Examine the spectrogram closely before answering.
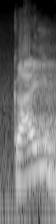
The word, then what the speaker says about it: chi: CHI पढ़ते हैं इसको, CHI, ची ना, काई पढ़ते हैं इसको, है ना, काई।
